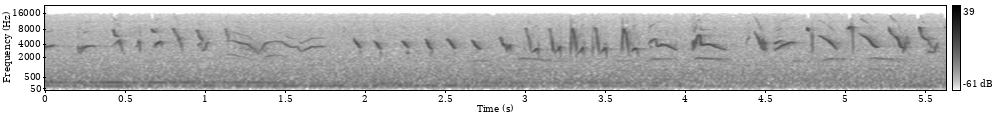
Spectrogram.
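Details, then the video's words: Male goldfinch in breeding plumage singing sweetly: a rapid, continuous twitter of thin high chirps and slurred notes, some rising and falling, over a faint low hum. "Goldfinch Singing"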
